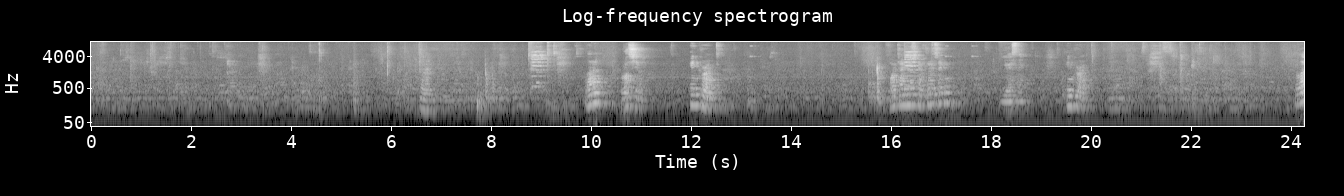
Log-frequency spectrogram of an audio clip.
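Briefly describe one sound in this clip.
A young man speaks into a microphone over loudspeakers, in a large echoing hall.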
